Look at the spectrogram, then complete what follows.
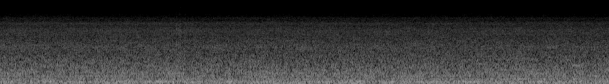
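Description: Waterfall on the River Clyde (Falls of Clyde) in heavy flow, the water rushing down the rock steps with a steady, even noise.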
